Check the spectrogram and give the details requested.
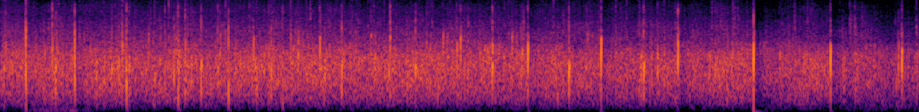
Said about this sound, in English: Come on, everybody. I want everyone to give Mike and Joe back there a round of applause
